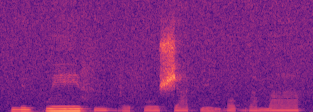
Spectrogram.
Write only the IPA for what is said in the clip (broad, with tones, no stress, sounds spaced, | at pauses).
l ɨ˧ kʷ eː˦ f ɨ˧ b ə˨ f o˧ ʃ a˧ k͡p ɛ̃˨ b ɔ˦ ɡʷ a˧ m a˦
